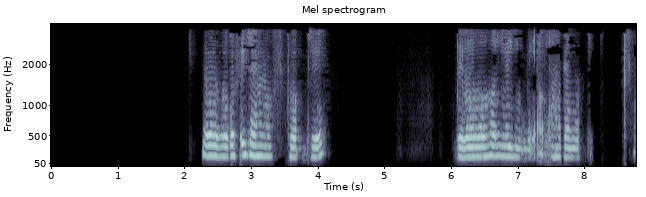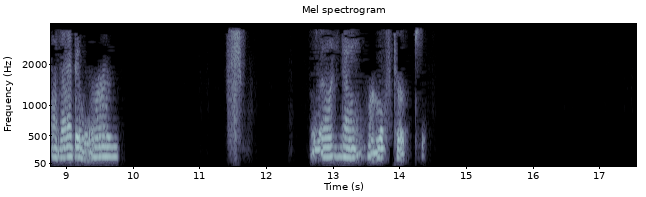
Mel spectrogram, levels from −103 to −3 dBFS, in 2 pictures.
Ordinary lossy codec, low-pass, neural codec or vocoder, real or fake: MP3, 16 kbps; 3.6 kHz; codec, 16 kHz, 1 kbps, FreqCodec, smaller model; fake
